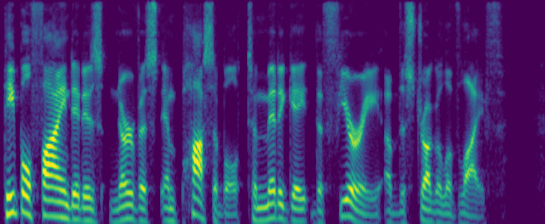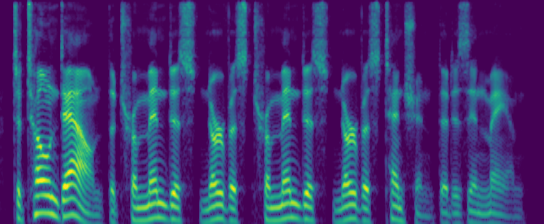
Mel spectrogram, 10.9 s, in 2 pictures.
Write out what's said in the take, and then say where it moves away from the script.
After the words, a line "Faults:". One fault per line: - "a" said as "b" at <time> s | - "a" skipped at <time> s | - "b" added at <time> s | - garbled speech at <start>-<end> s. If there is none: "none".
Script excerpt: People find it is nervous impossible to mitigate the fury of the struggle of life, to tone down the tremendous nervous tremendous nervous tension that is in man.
People find it is nervous impossible to mitigate the fury of the struggle of life, to tone down the tremendous nervous tremendous nervous tension that is in man.
Faults:
none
